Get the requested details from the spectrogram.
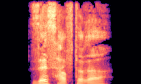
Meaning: inflection of sesshaft: 1. strong/mixed nominative masculine singular comparative degree 2. strong genitive/dative feminine singular comparative degree 3. strong genitive plural comparative degree
- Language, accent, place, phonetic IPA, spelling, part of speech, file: German, Germany, Berlin, [ˈzɛshaftəʁɐ], sesshafterer, adjective, De-sesshafterer.ogg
